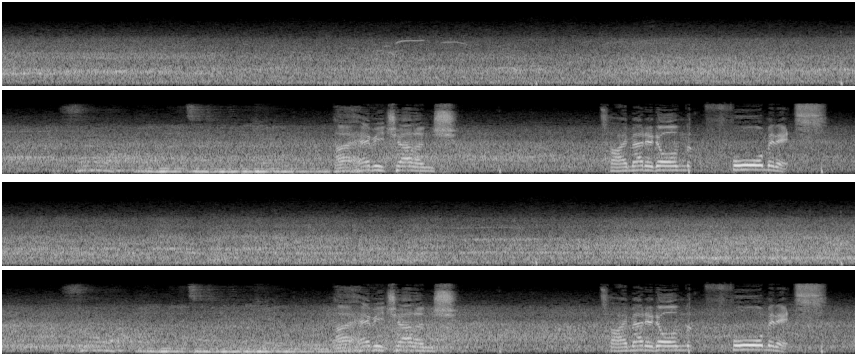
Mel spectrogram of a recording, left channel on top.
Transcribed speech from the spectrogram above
A heavy challenge. Time added on, 4 minutes.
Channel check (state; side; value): normal; both; correlation 0.46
